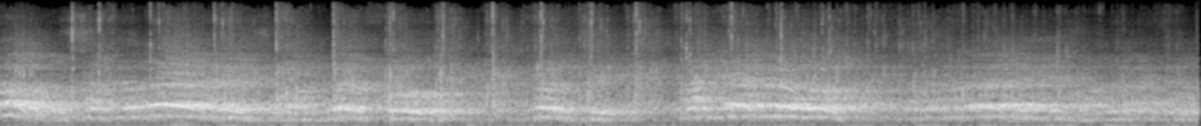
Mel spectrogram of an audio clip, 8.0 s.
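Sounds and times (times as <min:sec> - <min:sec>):
football fans chanting: 0:00.0 - 0:07.9.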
